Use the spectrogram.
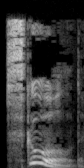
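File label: "schooled", British English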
